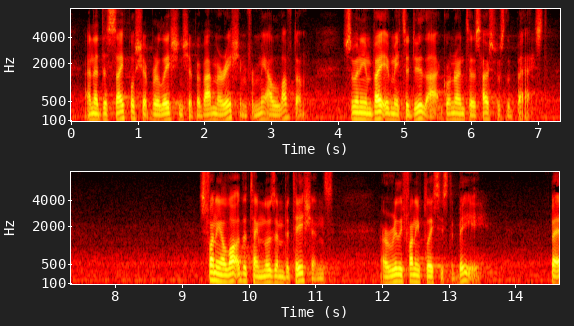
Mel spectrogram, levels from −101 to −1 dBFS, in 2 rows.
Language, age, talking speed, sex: English, 20-39, 175 wpm, male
